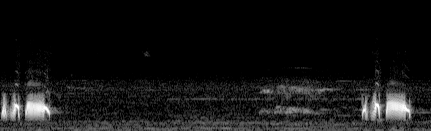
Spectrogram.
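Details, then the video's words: Spotted dove lure bird calling in thổ pha style: a three-part coo phrase of two brief notes and a long trembling note. After about six quiet seconds with a faint distant coo, the phrase comes again. "cu gáy thúc đấu giọng thổ pha, cu gay kich boi nhanh noi"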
